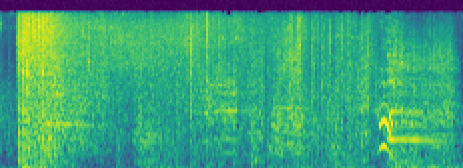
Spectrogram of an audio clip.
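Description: Gunfire in The Outer Worlds: a loud opening shot followed by scattered, irregular weapon reports and impacts, with a further burst near the end over rumbling game ambience.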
